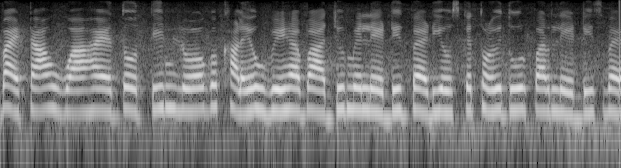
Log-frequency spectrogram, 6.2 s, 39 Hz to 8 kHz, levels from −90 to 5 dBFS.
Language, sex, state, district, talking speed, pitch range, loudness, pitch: Hindi, female, Bihar, Katihar, 195 wpm, 230-250 Hz, -14 LUFS, 240 Hz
